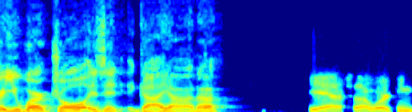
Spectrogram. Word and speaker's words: Guyana: Is it Guyana?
